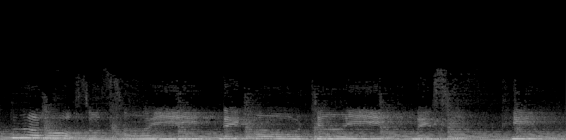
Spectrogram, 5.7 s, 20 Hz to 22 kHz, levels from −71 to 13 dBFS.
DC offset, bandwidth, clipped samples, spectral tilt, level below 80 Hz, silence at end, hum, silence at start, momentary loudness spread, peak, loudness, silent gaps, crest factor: under 0.1%; 11 kHz; under 0.1%; -7 dB/octave; -36 dBFS; 0 s; none; 0 s; 6 LU; -4 dBFS; -19 LUFS; none; 14 dB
